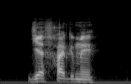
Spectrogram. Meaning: to diaphragm
- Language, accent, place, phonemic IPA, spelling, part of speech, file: French, France, Lyon, /dja.fʁaɡ.me/, diaphragmer, verb, LL-Q150 (fra)-diaphragmer.wav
